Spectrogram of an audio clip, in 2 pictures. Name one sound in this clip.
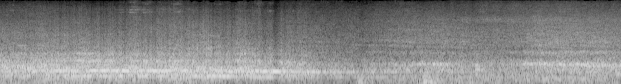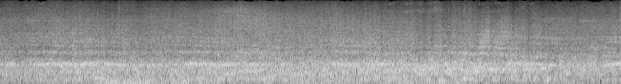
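Passenger coaches rush past close by, wheels rumbling on the rails.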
